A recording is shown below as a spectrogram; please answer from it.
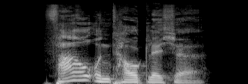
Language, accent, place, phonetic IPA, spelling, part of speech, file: German, Germany, Berlin, [ˈfaːɐ̯ʔʊnˌtaʊ̯klɪçə], fahruntaugliche, adjective, De-fahruntaugliche.ogg
- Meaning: inflection of fahruntauglich: 1. strong/mixed nominative/accusative feminine singular 2. strong nominative/accusative plural 3. weak nominative all-gender singular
